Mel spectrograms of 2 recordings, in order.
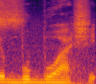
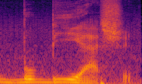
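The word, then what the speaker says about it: Bubiashie: People say Bubuashi. It's actually Bubiashi. Bubiashi. To wit what? Bu is whole. And the BB is small. So small holes.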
